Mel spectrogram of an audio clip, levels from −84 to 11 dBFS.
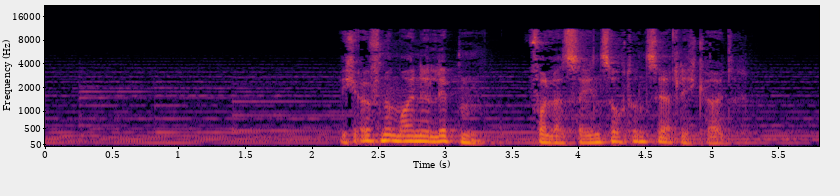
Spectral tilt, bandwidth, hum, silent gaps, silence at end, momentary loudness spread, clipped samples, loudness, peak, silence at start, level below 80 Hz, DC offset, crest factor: -5 dB/octave; 11.5 kHz; none; none; 0 s; 22 LU; under 0.1%; -19 LUFS; -4 dBFS; 0 s; -46 dBFS; under 0.1%; 16 dB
